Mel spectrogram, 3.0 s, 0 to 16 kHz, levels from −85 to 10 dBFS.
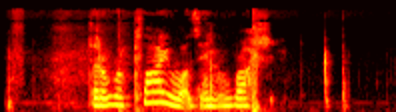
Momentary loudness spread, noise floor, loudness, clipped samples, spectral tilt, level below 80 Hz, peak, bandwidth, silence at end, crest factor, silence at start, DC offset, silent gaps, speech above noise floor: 16 LU; -45 dBFS; -15 LUFS; under 0.1%; -5.5 dB/octave; -40 dBFS; -2 dBFS; 11.5 kHz; 0.5 s; 14 dB; 0.05 s; under 0.1%; none; 31 dB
